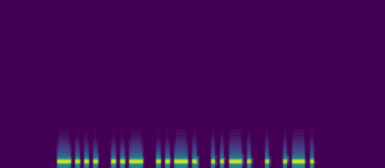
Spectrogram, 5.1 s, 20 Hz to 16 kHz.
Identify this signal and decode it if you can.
Morse code, heard as a keyed tone, about 20 wpm, 700 Hz. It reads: BUFFER
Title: Build A Word - 2 Letters At A Time - 6-Letter Words - 20wpm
